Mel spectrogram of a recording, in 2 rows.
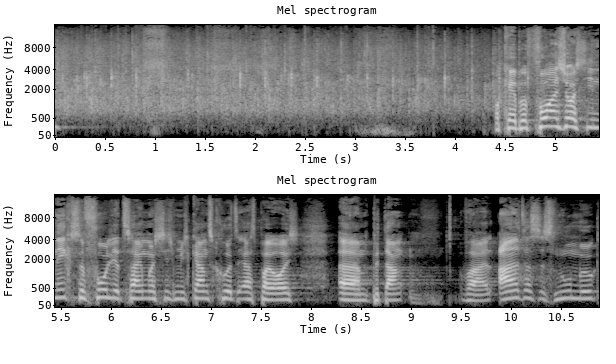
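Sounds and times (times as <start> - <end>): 
crowd applauding: 0.0 - 5.6
speech: 4.4 - 10.8.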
